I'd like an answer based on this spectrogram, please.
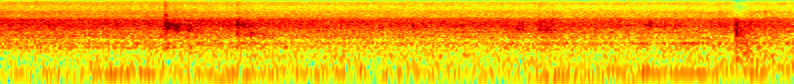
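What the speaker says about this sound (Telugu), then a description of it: "తర్వాత అల్లం వెల్లుల్లి పేస్ట్ నిలవలో మరిగేలాగా ఉంచుకోవాలి." Ginger garlic paste fries in hot oil with a steady broad sizzle, a few louder pops and spatters rising briefly above it, close and continuous with no talking.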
